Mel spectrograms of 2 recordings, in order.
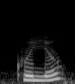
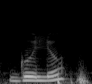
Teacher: Velar stops without palatalization.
